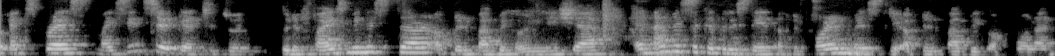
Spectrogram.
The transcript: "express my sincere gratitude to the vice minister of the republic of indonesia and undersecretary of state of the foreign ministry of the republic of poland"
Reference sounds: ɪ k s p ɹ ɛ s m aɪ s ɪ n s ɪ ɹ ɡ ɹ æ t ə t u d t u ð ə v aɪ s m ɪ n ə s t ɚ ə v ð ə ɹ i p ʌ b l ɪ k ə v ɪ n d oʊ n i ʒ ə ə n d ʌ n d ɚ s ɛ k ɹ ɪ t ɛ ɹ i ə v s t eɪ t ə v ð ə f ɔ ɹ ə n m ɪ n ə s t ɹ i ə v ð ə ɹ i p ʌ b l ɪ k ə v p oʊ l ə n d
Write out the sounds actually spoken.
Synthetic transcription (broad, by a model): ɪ k s p ɹ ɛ s m aɪ s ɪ n s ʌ ɹ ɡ ɑ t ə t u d t u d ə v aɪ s m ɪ n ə s t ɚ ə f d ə ɹ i p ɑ b l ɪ k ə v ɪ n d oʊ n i ʃ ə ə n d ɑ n d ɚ s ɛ k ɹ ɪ t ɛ ɹ i s t eɪ t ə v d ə f ɔ ɹ ə n m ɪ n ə s t ɹ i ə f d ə ɹ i p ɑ b l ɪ k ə f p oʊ l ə n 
